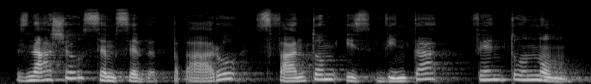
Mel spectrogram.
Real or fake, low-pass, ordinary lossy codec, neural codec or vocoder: real; 14.4 kHz; none; none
